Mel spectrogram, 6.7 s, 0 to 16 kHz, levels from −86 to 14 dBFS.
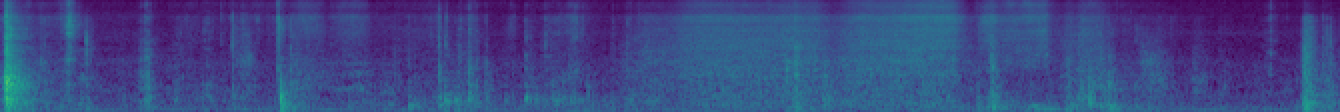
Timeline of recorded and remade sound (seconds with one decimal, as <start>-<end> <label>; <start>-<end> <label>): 0.0-3.3 recorded; 3.3-5.5 remade; 5.5-6.7 recorded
